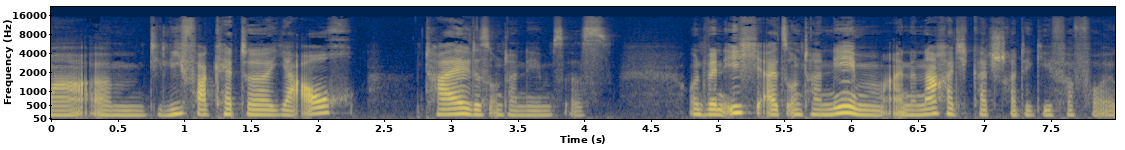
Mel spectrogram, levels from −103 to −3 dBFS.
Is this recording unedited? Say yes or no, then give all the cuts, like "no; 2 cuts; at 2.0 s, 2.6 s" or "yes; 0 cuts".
yes; 0 cuts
